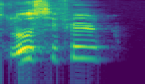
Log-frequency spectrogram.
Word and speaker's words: Lúcifer: Em polo oposto estão os diabos Lúcifer, sem acento, pois esta é a pronúncia que foi utilizada por Gil Vicente e era mais comum no século XVI.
